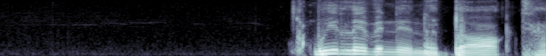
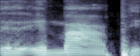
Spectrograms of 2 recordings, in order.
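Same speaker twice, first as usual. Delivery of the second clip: plain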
